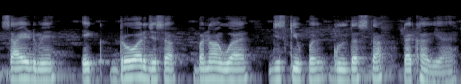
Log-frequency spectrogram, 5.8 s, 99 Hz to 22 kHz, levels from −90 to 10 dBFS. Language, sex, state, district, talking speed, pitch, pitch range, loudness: Hindi, male, Jharkhand, Deoghar, 145 wpm, 130 Hz, 130-140 Hz, -17 LUFS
